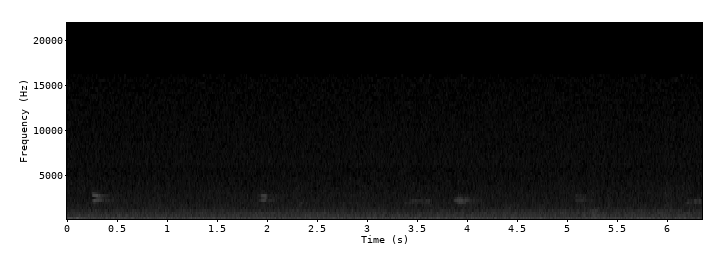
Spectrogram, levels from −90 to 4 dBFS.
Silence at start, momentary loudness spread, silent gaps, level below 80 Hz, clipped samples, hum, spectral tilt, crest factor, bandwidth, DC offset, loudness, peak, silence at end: 0 s; 1 LU; none; -74 dBFS; under 0.1%; none; -3.5 dB/octave; 18 dB; 16.5 kHz; under 0.1%; -67 LUFS; -50 dBFS; 0 s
